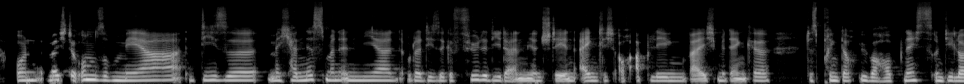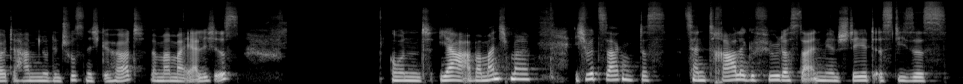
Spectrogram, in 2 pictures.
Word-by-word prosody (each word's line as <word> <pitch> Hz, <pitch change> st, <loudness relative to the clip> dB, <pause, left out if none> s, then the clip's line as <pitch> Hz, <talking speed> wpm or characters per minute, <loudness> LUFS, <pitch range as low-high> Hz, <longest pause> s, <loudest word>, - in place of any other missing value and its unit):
und 190 Hz, +1 st, 0 dB
möchte 205 Hz, +1 st, 0 dB
umso 210 Hz, -2 st, +4 dB
mehr 185 Hz, +2 st, +1 dB, 0.2 s
diese 190 Hz, 0 st, -1 dB
Mechanismen 190 Hz, +2 st, -1 dB
in 185 Hz, -1 st, +1 dB
mir 185 Hz, 0 st, 0 dB
oder 175 Hz, -1 st, -2 dB
diese 170 Hz, 0 st, -4 dB
Gefühle, 205 Hz, +5 st, -1 dB
die 180 Hz, -1 st, -3 dB
da 170 Hz, -, -1 dB
in 90 Hz, -, +2 dB
mir 90 Hz, -1 st, +2 dB
entstehen, 85 Hz, 0 st, -1 dB
eigentlich 170 Hz, +1 st, -3 dB
auch -, -, -6 dB
ablegen, 170 Hz, -1 st, -3 dB
weil 80 Hz, +2 st, +1 dB
ich 90 Hz, -, -7 dB
mir 170 Hz, -, -3 dB
denke: 180 Hz, -9 st, -1 dB, 0.3 s
„Das 165 Hz, -, -8 dB
bringt 180 Hz, -1 st, -1 dB
doch 170 Hz, +1 st, -3 dB
überhaupt 160 Hz, -3 st, -3 dB
nichts.“ 185 Hz, +1 st, -2 dB
Und 170 Hz, -1 st, -1 dB
die 175 Hz, -, 0 dB
Leute 165 Hz, 0 st, +1 dB
haben 170 Hz, 0 st, 0 dB
nur 170 Hz, -1 st, +1 dB
den 160 Hz, -1 st, -3 dB
Schuss 200 Hz, +5 st, -4 dB
nicht 165 Hz, -2 st, -3 dB
gehört, 160 Hz, +7 st, -1 dB
wenn 170 Hz, -, -2 dB
man 165 Hz, 0 st, +1 dB
mal 155 Hz, -1 st, +1 dB
ehrlich 175 Hz, +3 st, 0 dB
ist. 250 Hz, +1 st, 0 dB, 1.5 s
Und 180 Hz, -2 st, +1 dB
ja, 190 Hz, -1 st, +7 dB
aber 180 Hz, -, +2 dB
manchmal 245 Hz, +4 st, +4 dB, 0.4 s
ich -, -, -3 dB
würde 250 Hz, +1 st, +4 dB
sagen, 215 Hz, -2 st, +1 dB
das 195 Hz, -2 st, -7 dB, 0.2 s
zentrale 195 Hz, +1 st, +3 dB
Gefühl, 205 Hz, 0 st, +2 dB
das 190 Hz, 0 st, +2 dB
da -, -, +2 dB
in -, -, +1 dB
mir 180 Hz, -, +1 dB
entsteht, 175 Hz, +2 st, +1 dB
ist 165 Hz, -, -5 dB
dieses 170 Hz, -1 st, -1 dB
185 Hz, 185 wpm, -21 LUFS, 170-195 Hz, 1.5 s, ja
